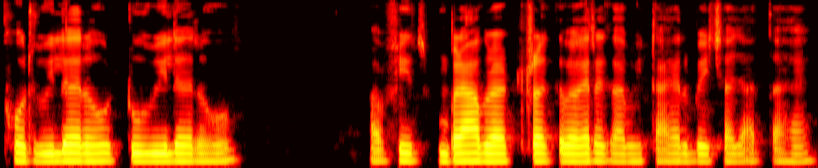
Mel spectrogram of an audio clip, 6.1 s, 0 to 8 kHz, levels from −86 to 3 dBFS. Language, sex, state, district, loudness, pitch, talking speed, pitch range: Hindi, male, Bihar, Lakhisarai, -20 LUFS, 140 Hz, 165 wpm, 140-145 Hz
